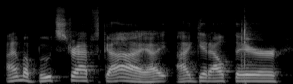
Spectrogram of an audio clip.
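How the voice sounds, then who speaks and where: A man's voice: a little high, a little slow, a bit bright, a little hiss or hum. A man playing an affluent, evasive, self-assured app developer in an improvised mock interview, rambling vaguely with breezy overconfidence. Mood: defensive, confident. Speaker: comedic interview guest.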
